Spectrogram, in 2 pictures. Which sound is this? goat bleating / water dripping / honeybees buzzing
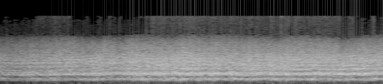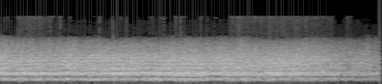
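honeybees buzzing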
